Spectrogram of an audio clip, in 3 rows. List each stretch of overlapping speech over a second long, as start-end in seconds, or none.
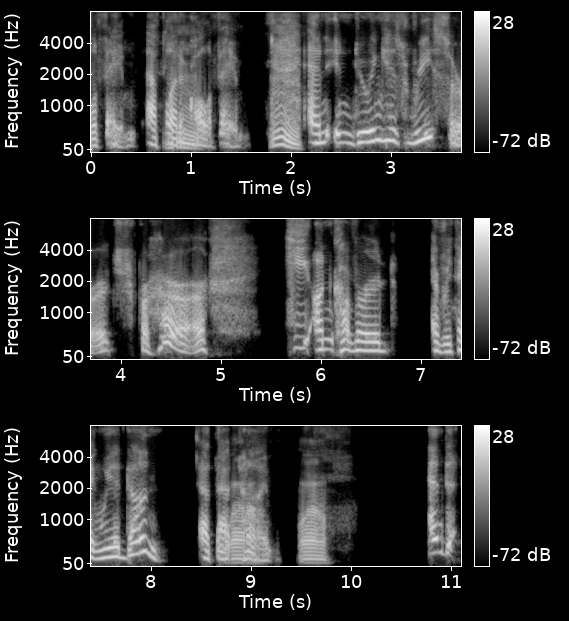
none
